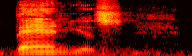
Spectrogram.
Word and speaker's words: Banias: That's why it's called Panias, or Banias, as it's pronounced in Arabic.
